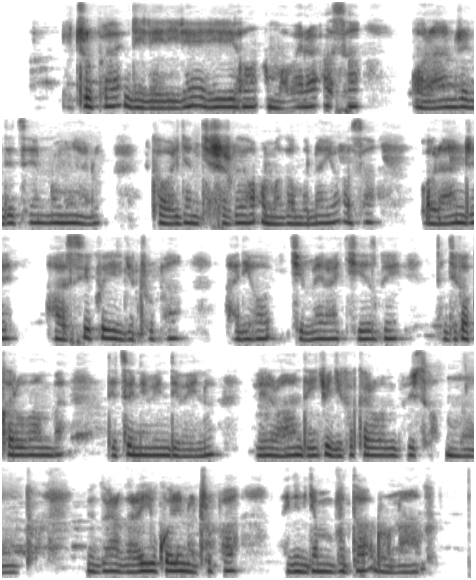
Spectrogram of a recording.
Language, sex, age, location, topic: Kinyarwanda, female, 18-24, Kigali, health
